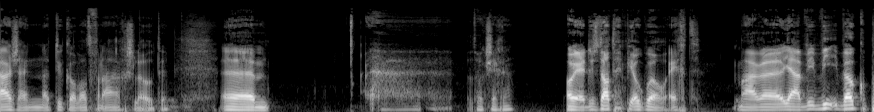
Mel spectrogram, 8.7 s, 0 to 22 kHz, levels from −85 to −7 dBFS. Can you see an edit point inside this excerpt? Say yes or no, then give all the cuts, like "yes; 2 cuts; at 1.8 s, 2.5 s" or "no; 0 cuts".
no; 0 cuts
